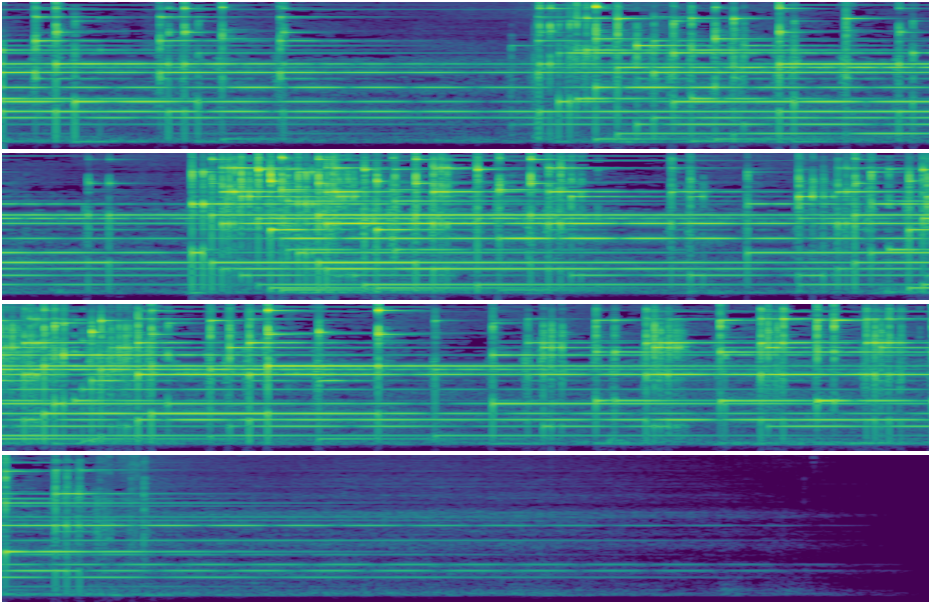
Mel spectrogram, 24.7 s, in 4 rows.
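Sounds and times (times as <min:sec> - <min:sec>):
wind chimes in autumn twilight: 0:00.0 - 0:23.6.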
